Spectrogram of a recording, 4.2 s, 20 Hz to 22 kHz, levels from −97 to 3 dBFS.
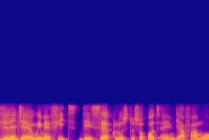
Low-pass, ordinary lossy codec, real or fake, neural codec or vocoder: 5.4 kHz; Opus, 32 kbps; fake; codec, 16 kHz, about 1 kbps, DyCAST, with the encoder's durations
